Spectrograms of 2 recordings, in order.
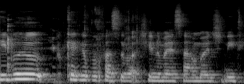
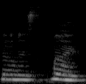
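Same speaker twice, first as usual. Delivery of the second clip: put-on lisping boxer voice, higher and quieter; 4 semitones higher, 12 dB quieter than usual. Showing another speaker how Chris Eubank talks: Chris Eubank voice. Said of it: "Talks like this".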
